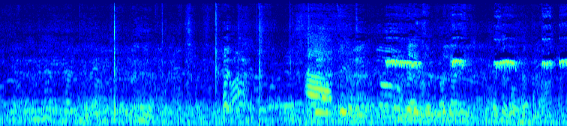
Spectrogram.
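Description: A large outdoor crowd chatters and cheers loudly.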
